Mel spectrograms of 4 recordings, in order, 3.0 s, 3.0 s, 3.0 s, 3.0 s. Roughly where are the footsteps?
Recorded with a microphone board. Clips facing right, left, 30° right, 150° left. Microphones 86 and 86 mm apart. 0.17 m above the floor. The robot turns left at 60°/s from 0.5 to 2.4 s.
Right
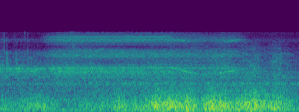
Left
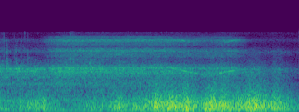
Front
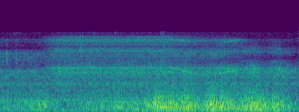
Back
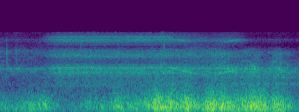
No footsteps in this recording.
